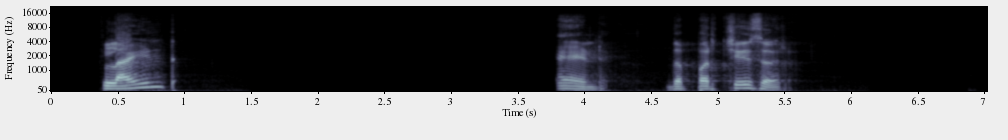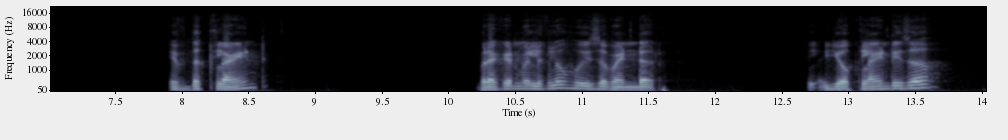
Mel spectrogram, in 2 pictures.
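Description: A man lectures calmly into a close microphone, in short phrases with pauses.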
